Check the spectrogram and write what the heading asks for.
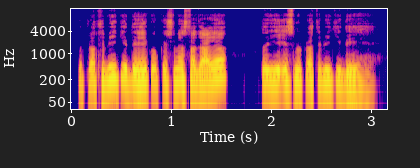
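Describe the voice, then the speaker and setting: A man's voice: high voice, quick pace, mellow, dry recording, clean studio sound. A man giving an informal exam-prep tutorial. He repeats himself, asks his own questions and answers them, and points along a page line by line. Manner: walks through a page, pointing at lines.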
